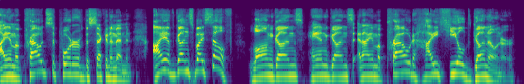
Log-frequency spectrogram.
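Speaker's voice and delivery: ordinary delivery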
